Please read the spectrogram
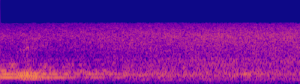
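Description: A man's voice trailing off, then a steady hiss with no other sound.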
